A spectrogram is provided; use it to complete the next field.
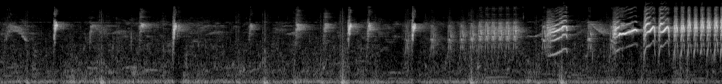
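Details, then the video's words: Sunbird (sogon), an energetic lure recording: sharp high chirps in uneven bursts, then a buzzy rapid rattle and upward-swept twittering notes near the end. "Pancingan SOGON GACOR"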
